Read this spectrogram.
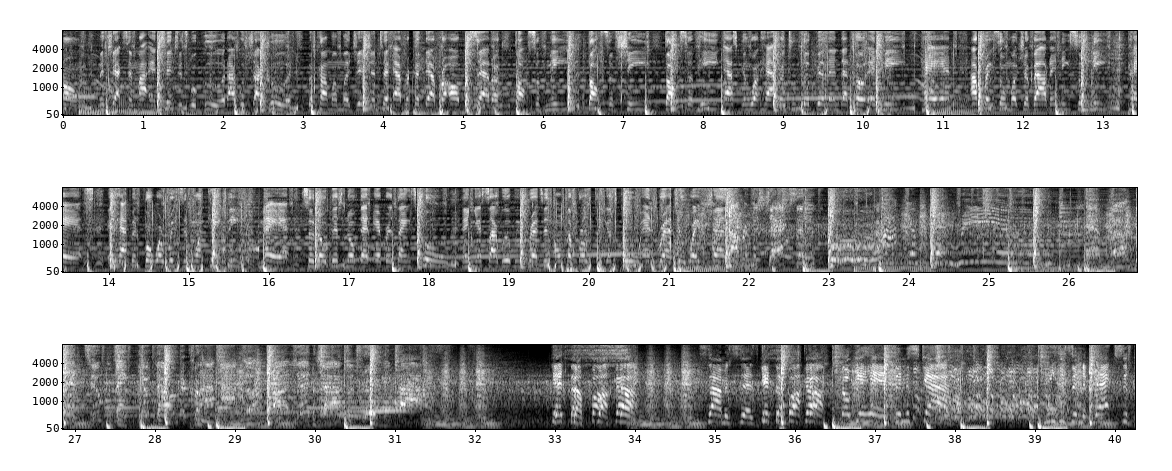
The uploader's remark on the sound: Originally broadcast live on October 31, 2016 from the storefront of The Late Late Bar on Houston Street in New York City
